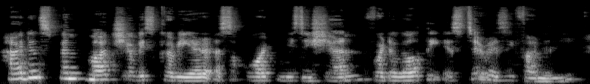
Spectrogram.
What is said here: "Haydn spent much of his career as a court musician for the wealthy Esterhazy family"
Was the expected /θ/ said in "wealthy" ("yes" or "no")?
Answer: no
